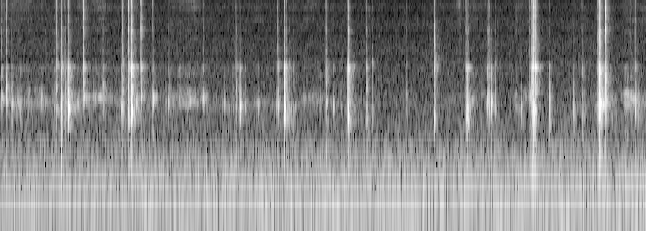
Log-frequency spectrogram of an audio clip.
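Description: Long fingernails tap on the body and cap of a capped, partly full red plastic mist bottle. Around eighteen quiet, sharp clicks come at an uneven pace, each with a mid-pitched tick and a bright edge that dies away almost at once.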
